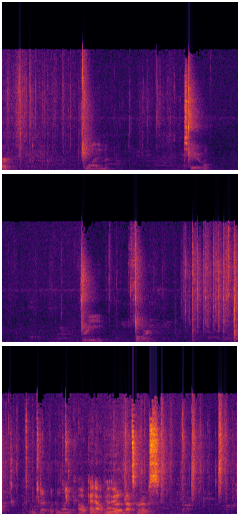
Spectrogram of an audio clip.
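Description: Playing cards are shuffled with quick riffling clicks.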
